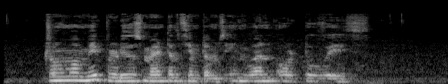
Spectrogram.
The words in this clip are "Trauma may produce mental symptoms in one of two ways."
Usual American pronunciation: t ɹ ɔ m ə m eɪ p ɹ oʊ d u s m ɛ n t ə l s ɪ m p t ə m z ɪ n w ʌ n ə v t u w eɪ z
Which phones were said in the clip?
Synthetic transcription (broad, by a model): t ɹ ɔ m ə m eɪ p ɹ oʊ d u s m ɛ n t ə l s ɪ m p t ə m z ɪ n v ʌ n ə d t u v eɪ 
